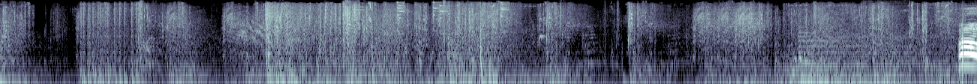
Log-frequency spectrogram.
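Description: Gunfire crackles from a video game.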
